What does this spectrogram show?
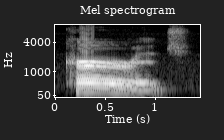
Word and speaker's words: courage: on the word stress the first word is cur that's the stress cur strong cur and then we have the schwa courage courage okay you can see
